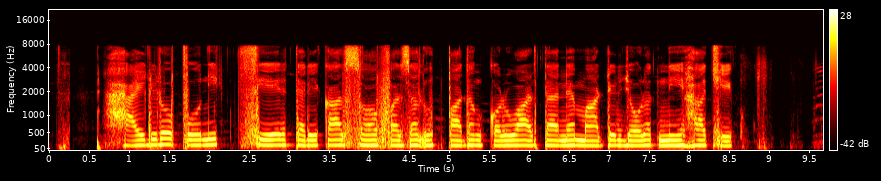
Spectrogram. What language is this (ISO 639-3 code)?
mag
